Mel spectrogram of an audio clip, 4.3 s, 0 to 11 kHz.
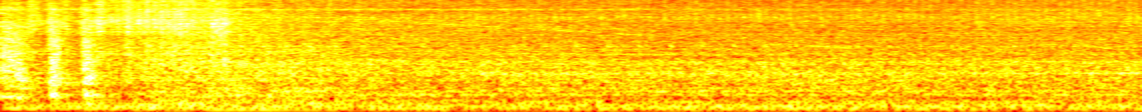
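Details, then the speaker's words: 2007 Honda CR-V with a no-start complaint, started by jumping the starter with a remote switch and screwdriver: quick burst of cranking, then the engine catches and settles into a steady, even idle; normal start and idle. "Now you hear the engine start."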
